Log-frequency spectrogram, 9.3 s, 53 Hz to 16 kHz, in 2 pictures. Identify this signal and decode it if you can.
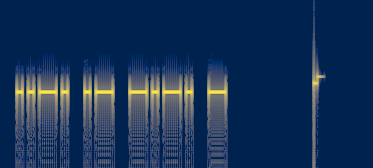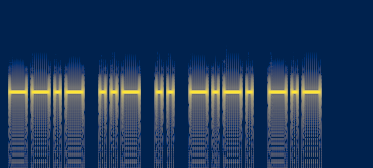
Morse code, heard as a keyed tone, about 17 wpm, 700 Hz. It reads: FACT QUICK
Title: Sentences from Top 500 Words - New Word Drill - 17wpm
